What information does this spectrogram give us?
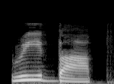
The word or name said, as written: rebop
